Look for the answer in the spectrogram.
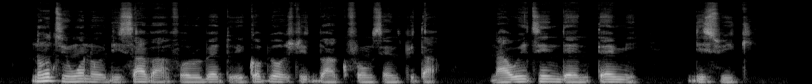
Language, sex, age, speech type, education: Nigerian Pidgin, male, 15-29, spontaneous, tertiary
